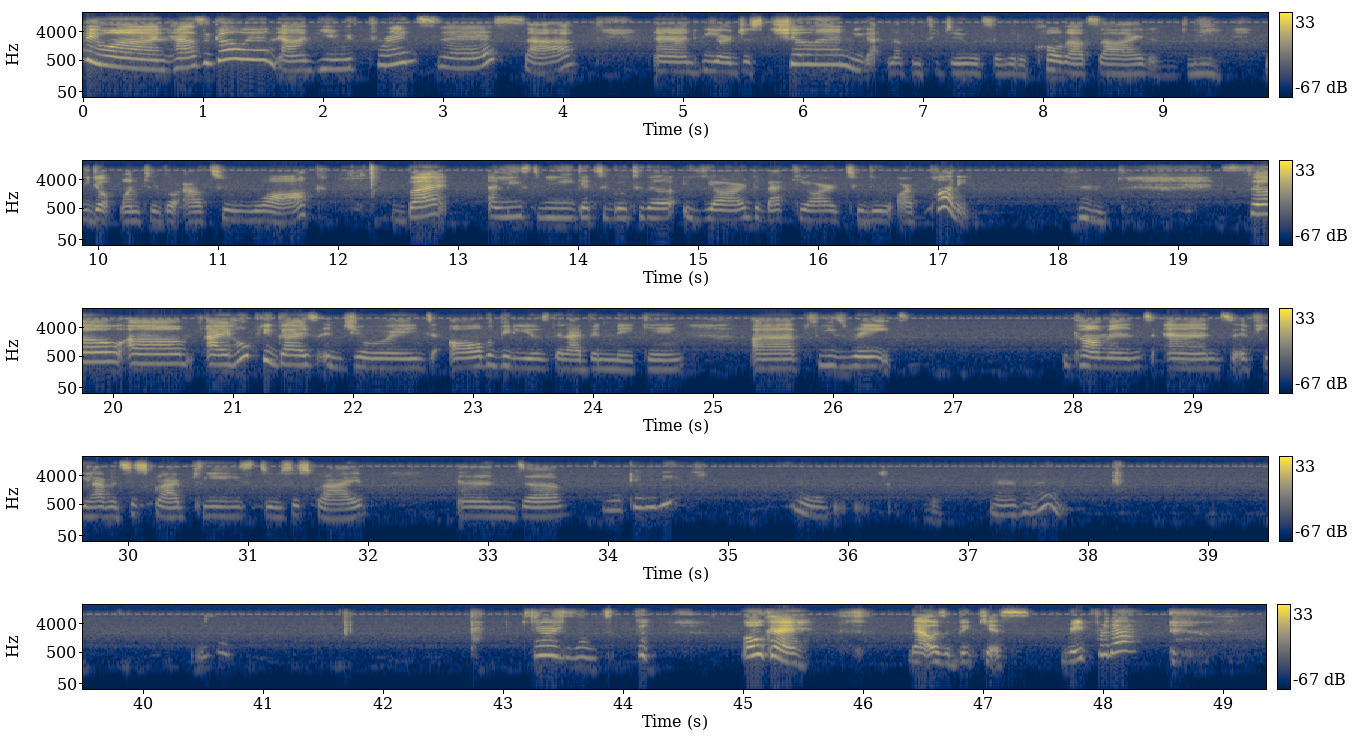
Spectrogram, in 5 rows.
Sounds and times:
Speech: 0.0s - 4.1s, 4.8s - 17.3s, 19.6s - 24.8s, 25.4s - 26.6s, 28.0s - 32.0s, 32.8s - 34.6s, 35.6s - 36.3s, 37.2s - 37.8s, 43.2s - 44.3s, 45.0s - 45.6s, 46.4s - 48.7s.

